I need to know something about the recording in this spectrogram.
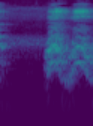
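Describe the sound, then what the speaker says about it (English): A small dachshund lets out a single sharp, fairly close bark indoors after a short quiet moment. "My crazy little wiener dog in there"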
